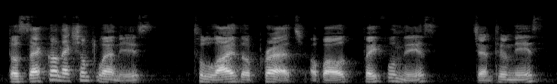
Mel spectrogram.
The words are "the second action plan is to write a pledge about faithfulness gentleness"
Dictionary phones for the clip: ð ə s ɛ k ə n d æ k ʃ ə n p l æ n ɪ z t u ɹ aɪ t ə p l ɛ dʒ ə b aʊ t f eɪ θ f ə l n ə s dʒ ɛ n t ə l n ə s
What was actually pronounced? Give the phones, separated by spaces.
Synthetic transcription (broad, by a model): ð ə s ɛ k ə n d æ k ʃ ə n p l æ n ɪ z t u l aɪ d ə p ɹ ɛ tʃ ə b aʊ t f eɪ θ f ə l n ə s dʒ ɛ n t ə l n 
